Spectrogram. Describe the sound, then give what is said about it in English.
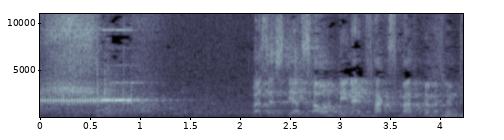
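Fax machine data transmission, as heard when calling a fax machine by telephone: a steady high beep, a short lull, then a dense, warbling burst of buzzy, chirping modem noise that continues loudly to the end. “What is the sound that a fax machine does exactly.”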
